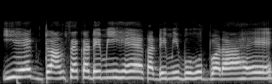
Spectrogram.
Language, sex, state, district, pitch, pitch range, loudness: Hindi, female, Bihar, Jamui, 285 Hz, 270-310 Hz, -13 LUFS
